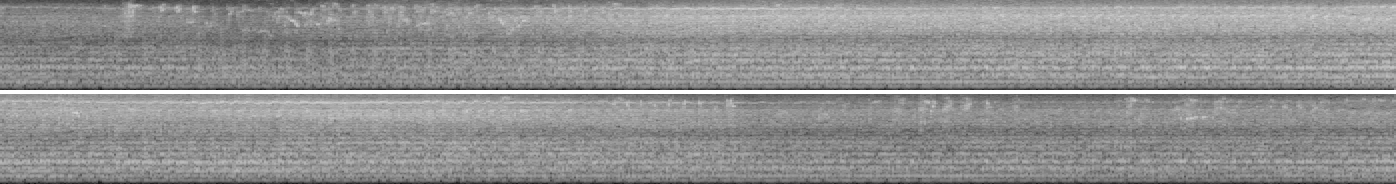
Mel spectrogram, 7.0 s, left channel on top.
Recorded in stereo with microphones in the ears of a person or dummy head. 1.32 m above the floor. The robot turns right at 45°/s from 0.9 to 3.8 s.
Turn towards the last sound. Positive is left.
turn(degrees=35)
